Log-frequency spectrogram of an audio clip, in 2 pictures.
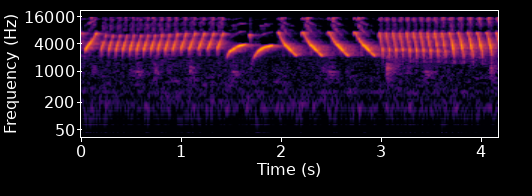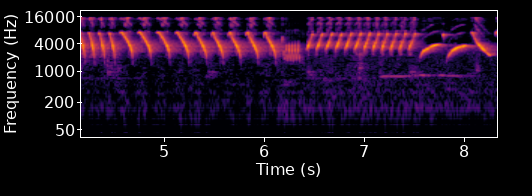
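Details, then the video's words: Canary in long, energetic song used to train young canaries: extended fast rolling trills of sweeping notes alternating with loud looping slurred whistles, carrying on without pause. "Kenari Gacor cengkok merdu.ampuh buat masteran kenari muda"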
